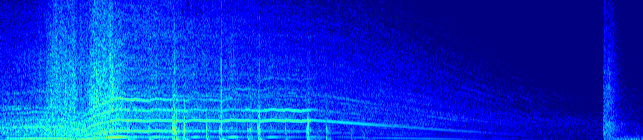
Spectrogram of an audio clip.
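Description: A car engine roars steadily at high speed, then fades away.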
